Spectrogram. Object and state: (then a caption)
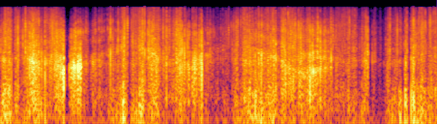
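Ear pick scraping a silicone ear microphone. A thin wooden or bamboo ear pick held in the fingers scratches and scrapes inside the canal of a white silicone ear mounted on a black binaural microphone. Close, dense crinkly rustling and scraping runs throughout with bright, crackly texture and brief louder scrapes, and the sound is not normal.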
